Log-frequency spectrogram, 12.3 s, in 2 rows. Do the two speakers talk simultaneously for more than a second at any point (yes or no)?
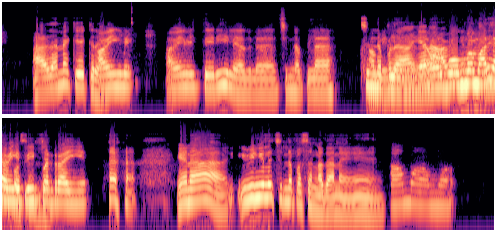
yes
